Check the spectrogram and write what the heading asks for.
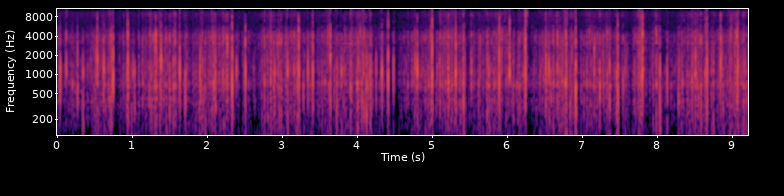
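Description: Rain falling, with a dense, uneven patter of sharp drop hits.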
